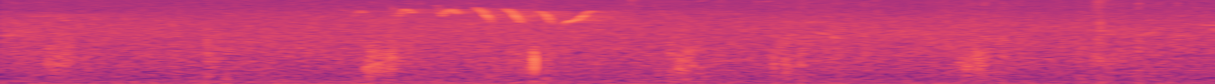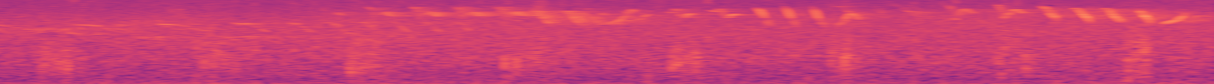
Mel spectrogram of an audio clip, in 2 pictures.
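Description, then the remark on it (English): A northern parula sings twice in a sandy meadow near the beach, a thin buzzy trill climbing upward, while steady footsteps crunch along at a walking pace. “We've got some northern perula here.”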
